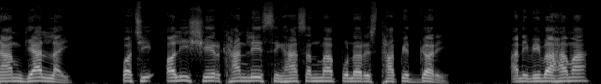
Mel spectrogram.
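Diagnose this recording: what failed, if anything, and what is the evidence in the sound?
Nothing failed: the sound carries no evidence of a fault at any stage of this recording.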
